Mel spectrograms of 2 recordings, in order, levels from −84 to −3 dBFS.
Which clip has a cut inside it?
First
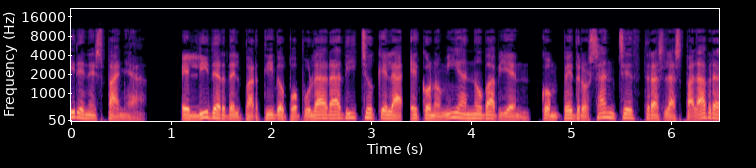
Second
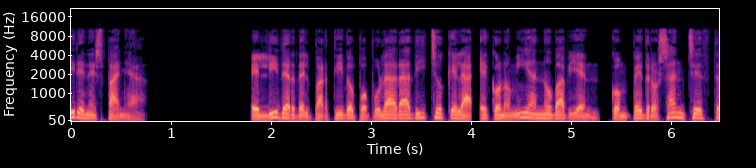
first; 1 cut; at 0.9 s

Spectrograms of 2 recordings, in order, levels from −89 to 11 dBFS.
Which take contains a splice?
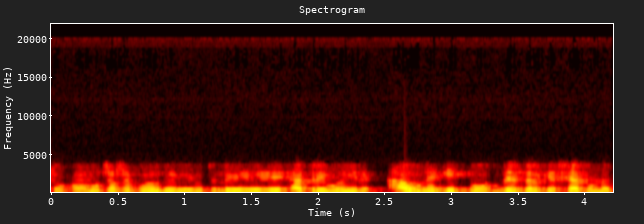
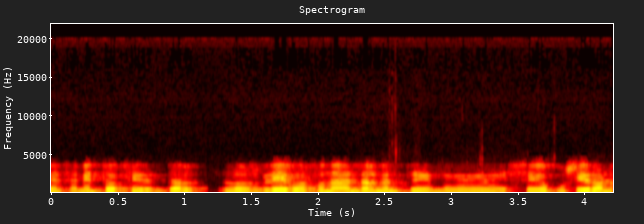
second; 1 cut; at 1.2 s

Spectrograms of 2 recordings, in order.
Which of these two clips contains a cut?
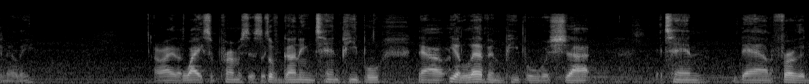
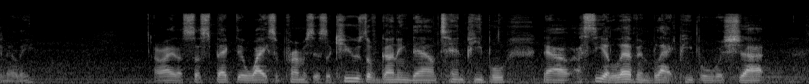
first; 6 cuts; at 1.8 s, 2.6 s, 3.1 s, 4.5 s, 5.0 s, 6.6 s

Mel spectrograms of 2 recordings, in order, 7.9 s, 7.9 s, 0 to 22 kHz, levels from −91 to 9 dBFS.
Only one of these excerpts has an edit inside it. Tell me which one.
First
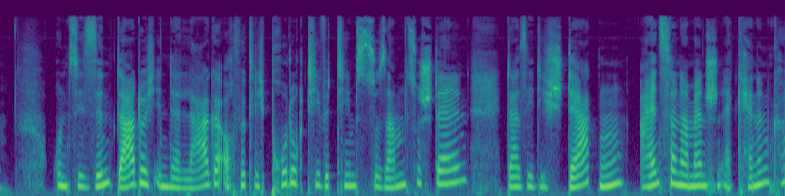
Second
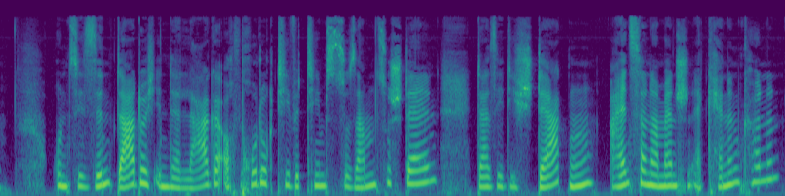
second; 1 cut; at 2.4 s

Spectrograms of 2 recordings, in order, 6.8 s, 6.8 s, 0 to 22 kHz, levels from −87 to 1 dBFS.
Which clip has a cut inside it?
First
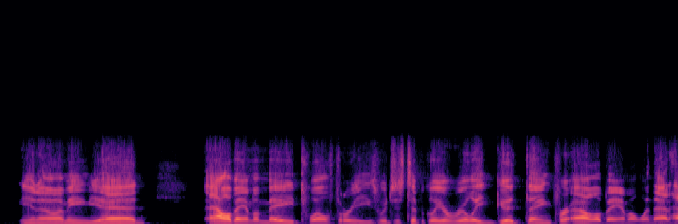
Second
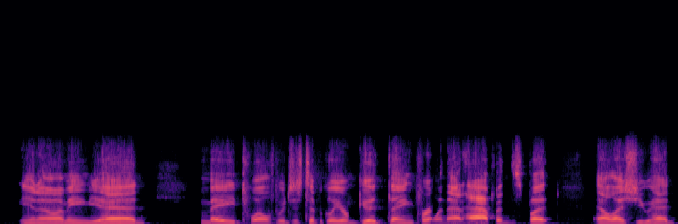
second; 4 cuts; at 2.0 s, 2.7 s, 3.5 s, 4.3 s

